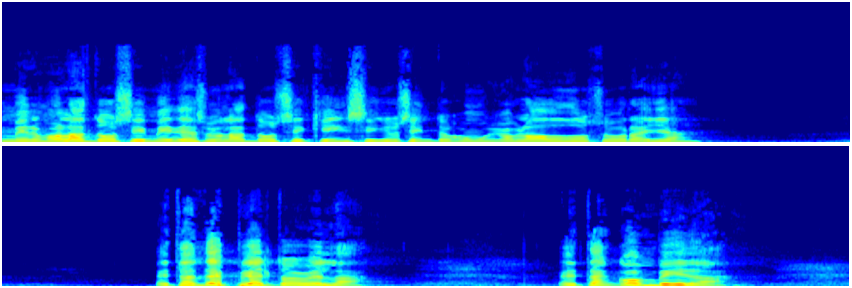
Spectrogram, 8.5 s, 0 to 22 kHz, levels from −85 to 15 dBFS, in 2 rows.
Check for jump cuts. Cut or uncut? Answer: uncut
